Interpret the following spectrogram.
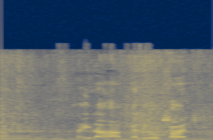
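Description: Motorcycles and cars passing on the road, a steady low engine rumble under a man's speech.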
